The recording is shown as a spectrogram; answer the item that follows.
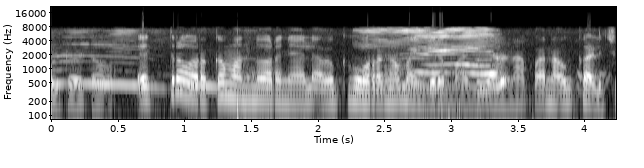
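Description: A baby crying, loudest and highest-pitched for about a second past the middle, with an adult's voice going on alongside.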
